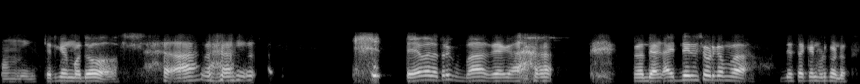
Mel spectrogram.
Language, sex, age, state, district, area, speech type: Kannada, male, 18-30, Karnataka, Mandya, rural, conversation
